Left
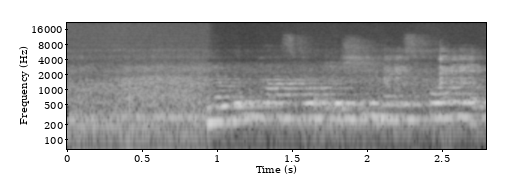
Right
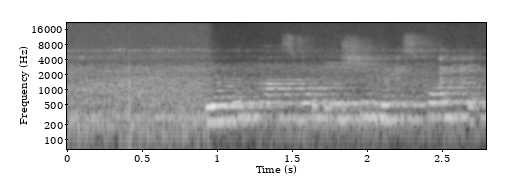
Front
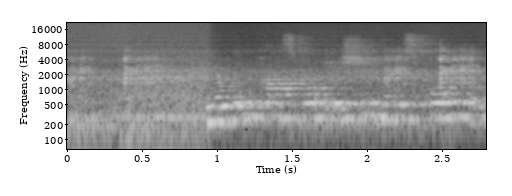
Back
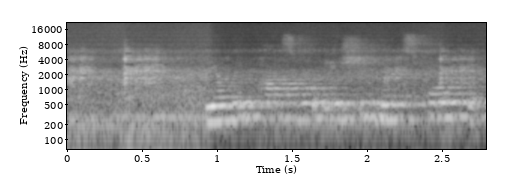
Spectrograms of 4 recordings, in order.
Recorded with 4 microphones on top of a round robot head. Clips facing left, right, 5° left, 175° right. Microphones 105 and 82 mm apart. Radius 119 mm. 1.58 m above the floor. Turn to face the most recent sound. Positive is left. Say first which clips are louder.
# right 6 dB, back 4 dB
turn(degrees=-120)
